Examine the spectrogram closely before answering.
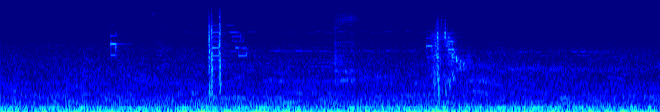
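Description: A game menu clicks softly as the selection moves.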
